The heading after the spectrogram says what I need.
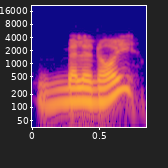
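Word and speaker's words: Melinoë: and you play as a new Heron called melanoi that's how you pronounce it was a princess princess of the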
